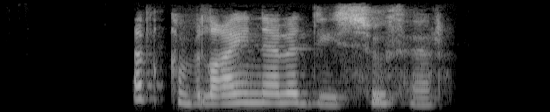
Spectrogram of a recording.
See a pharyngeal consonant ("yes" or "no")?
no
